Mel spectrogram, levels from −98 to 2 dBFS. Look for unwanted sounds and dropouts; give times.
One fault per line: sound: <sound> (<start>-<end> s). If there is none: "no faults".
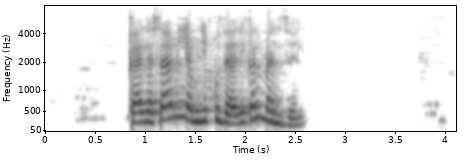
no faults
